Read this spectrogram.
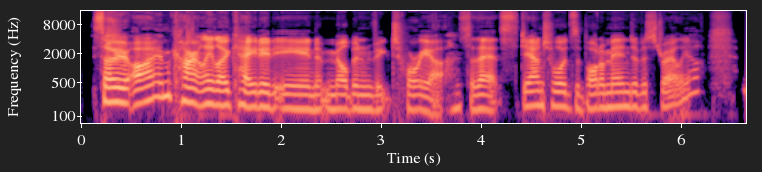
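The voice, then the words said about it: Australian accent. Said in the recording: “my Aussie accent's not uh, too too hard for people to, to, to understand”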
